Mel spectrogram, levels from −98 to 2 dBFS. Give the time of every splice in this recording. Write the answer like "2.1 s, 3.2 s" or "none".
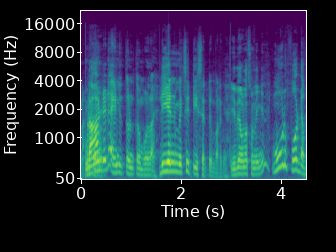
1.6 s

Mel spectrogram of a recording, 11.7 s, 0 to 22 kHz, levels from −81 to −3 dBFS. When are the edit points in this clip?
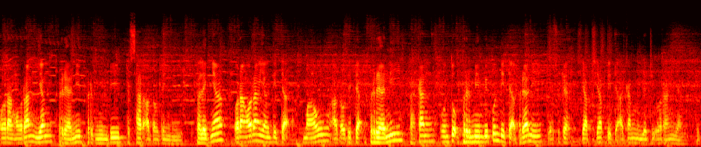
none

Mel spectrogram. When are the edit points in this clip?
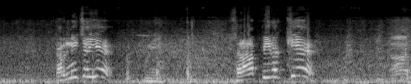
1.7 s

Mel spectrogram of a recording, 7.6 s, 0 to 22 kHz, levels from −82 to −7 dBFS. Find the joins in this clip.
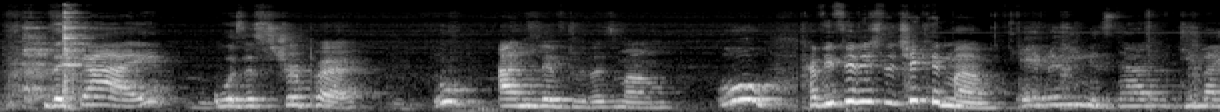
4.9 s

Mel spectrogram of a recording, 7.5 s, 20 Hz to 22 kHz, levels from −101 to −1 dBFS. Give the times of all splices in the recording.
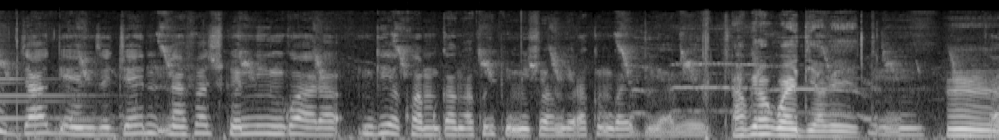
none

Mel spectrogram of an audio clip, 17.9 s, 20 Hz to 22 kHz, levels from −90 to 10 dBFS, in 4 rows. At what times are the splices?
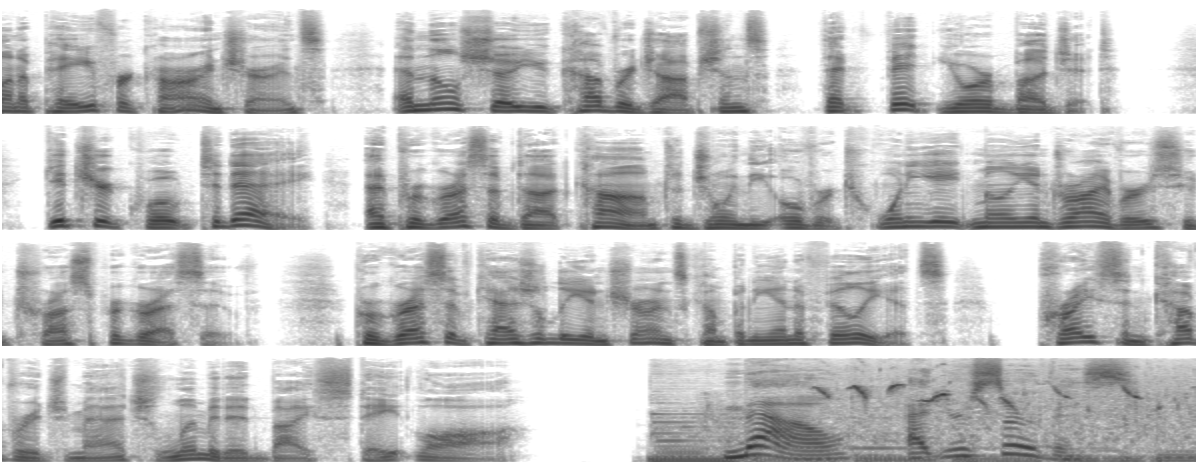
15.7 s

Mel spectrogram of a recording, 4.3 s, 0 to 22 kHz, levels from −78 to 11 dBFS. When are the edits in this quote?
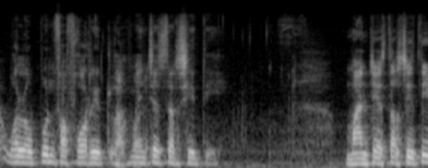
none

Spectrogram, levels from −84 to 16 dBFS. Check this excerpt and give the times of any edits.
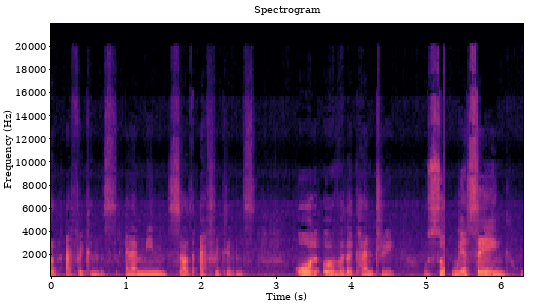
5.2 s

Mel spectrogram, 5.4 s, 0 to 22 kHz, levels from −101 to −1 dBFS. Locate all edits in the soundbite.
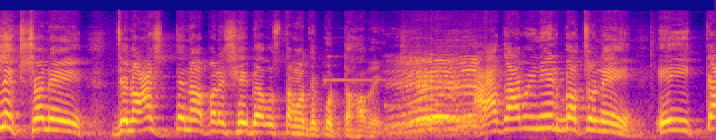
3.5 s

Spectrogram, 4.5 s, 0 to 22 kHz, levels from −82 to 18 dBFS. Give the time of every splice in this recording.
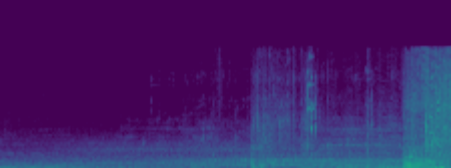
1.4 s

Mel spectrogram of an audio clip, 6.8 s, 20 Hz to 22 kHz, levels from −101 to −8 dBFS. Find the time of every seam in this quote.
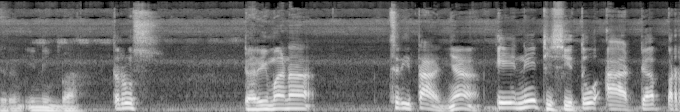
4.8 s

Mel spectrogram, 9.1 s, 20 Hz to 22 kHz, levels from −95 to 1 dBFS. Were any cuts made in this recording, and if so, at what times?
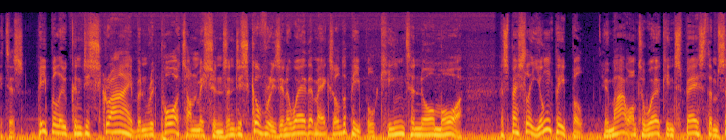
none

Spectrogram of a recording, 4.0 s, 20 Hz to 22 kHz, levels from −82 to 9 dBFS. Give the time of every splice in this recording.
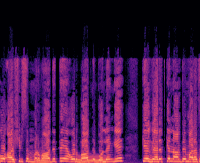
none

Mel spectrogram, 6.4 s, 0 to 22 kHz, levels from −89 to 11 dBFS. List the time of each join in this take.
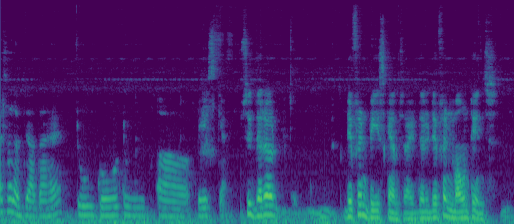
2.9 s

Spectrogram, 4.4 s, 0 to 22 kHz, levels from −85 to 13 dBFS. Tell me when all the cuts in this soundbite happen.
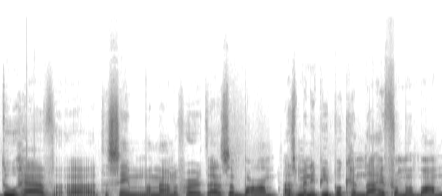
2.8 s

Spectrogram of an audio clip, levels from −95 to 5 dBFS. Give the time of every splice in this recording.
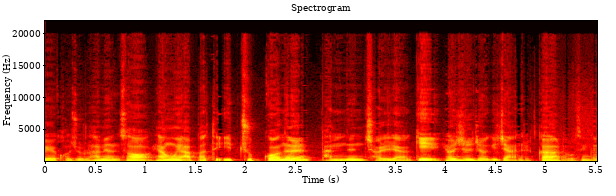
none

